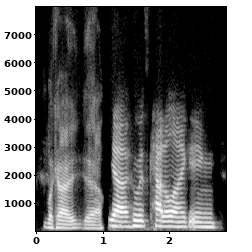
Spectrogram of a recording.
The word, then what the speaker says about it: Lacaille: Lacaille, yeah.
